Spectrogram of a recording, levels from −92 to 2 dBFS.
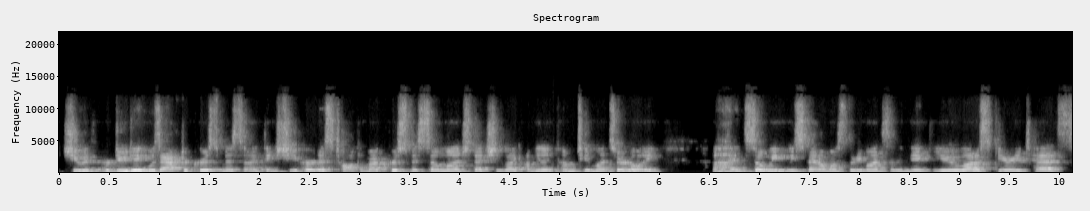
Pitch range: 105-130 Hz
